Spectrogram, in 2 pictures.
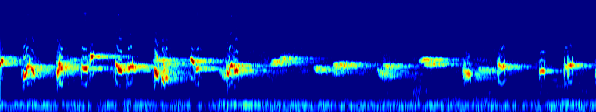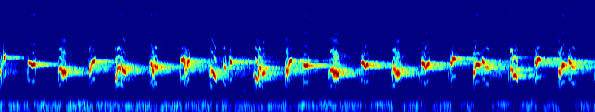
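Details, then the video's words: Natural kongslet song of a yellow-vented bulbul (trucuk) used as training master: rapid chattering, bubbling phrases of mid-pitched notes, with brief smoother whistled stretches, pouring on without a break over a faint low hum. "Masteran Trucuk Kongslet Alami"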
